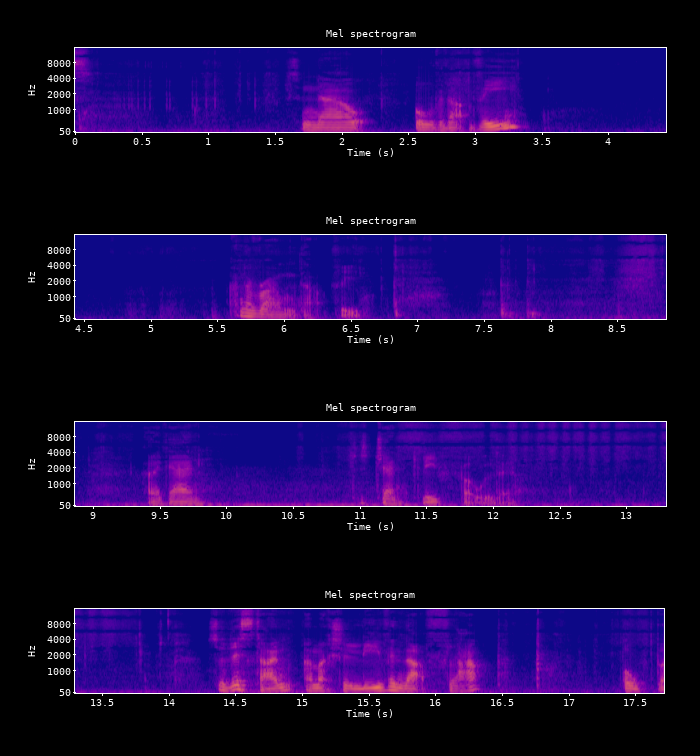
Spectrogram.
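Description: Fabric rustles softly as hands fold and smooth it.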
